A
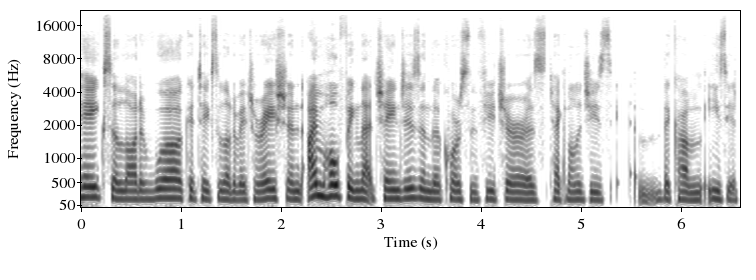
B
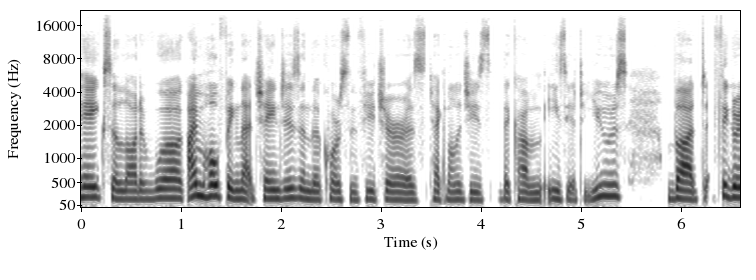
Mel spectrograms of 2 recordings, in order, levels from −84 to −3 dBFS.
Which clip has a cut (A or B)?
B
